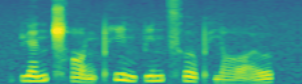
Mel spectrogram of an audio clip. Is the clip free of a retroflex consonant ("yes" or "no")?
no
